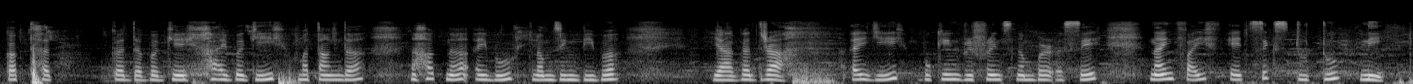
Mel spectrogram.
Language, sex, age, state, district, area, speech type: Manipuri, female, 18-30, Manipur, Kangpokpi, urban, read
